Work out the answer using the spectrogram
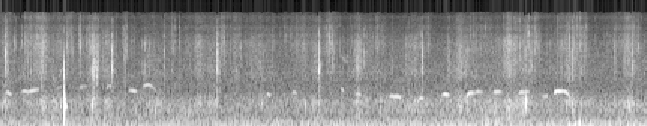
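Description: Birds calling in many short, arching chirps, over a low steady rumble. Scattered clicks and knocks come from the quadcopter being handled, the sharpest about half a second in.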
